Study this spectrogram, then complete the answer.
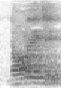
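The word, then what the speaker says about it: knowledge: ബോറാണ് തെറ്റാണ് വായിച്ചത് അല്ലേ നോളഡ്ജ് കെ ഉണ്ടാകും മുന്നിൽ അത് ഉച്ചാരണത്തിൽ വരില്ല ഇതേപോലെ അറബി ഭാഷയിലും ചില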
